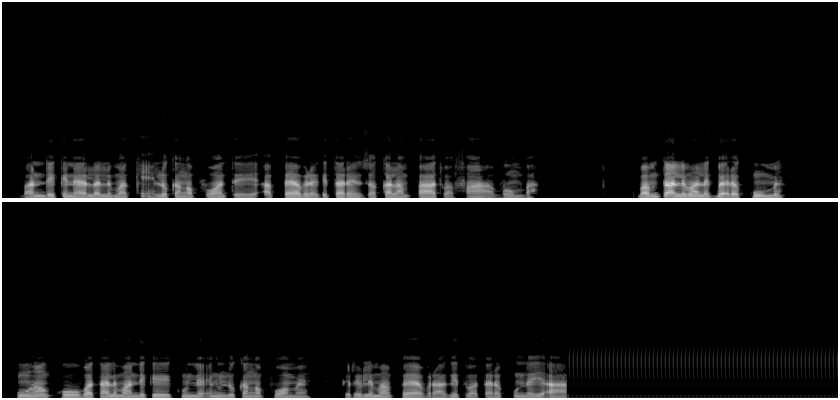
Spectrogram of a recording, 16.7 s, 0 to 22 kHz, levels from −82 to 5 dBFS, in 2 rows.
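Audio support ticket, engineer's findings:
Abrupt jump ahead at 13.99 s with a small blip, audio picks up mid-flow. Likely stream segment skipped: one segment failed to load, player continued from the next.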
